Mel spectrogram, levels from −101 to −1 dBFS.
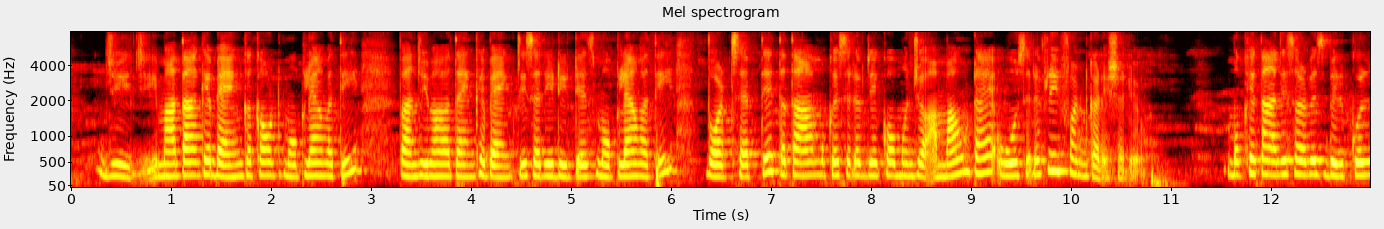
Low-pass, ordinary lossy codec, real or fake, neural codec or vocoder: none; none; fake; codec, 16 kHz, 16 kbps, FreqCodec, larger model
